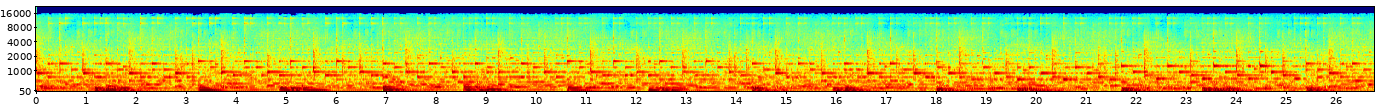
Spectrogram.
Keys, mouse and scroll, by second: 0.3 click, 1.2 shift+click, 7.3 x, 7.7 click, 11.6 shift+z, 12.5 shift+click, 14.1-14.7 scroll up 1, 17.0 click, 17.7 shift+click, 24.9 ctrl+z, 25.3 shift+click.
